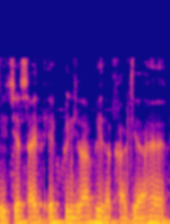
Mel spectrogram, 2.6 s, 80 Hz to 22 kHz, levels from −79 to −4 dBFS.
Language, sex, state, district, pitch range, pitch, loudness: Hindi, male, Jharkhand, Deoghar, 100-110 Hz, 105 Hz, -14 LUFS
